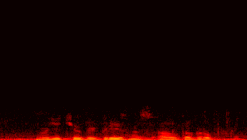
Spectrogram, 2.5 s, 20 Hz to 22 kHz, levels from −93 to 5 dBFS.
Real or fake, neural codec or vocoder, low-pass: real; none; 5.4 kHz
